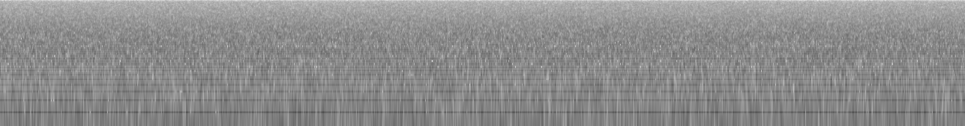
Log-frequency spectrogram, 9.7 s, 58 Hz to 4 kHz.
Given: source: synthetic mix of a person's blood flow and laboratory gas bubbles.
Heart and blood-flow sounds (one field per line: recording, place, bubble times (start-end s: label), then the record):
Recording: Doppler ultrasound of blood flow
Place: subclavian vein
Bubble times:
no bubbles
From the record:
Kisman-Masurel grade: 000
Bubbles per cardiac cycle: 0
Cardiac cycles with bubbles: 0%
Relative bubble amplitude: no bubbles discernible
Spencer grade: 0 (complete lack of bubble signals)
